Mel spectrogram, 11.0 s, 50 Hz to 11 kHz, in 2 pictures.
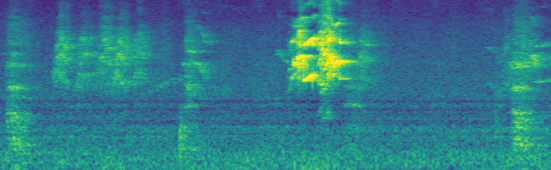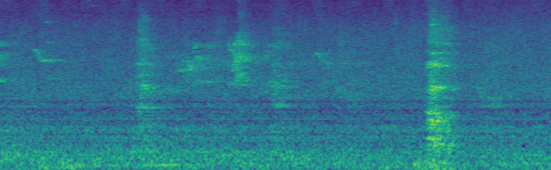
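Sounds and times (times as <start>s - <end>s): bird chirping: 0.5s - 2.2s, 2.8s - 3.9s, 4.8s - 6.2s, 7.3s - 9.0s.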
